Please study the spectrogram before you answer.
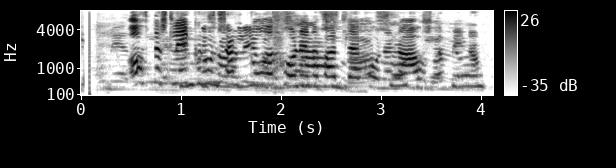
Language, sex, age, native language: Icelandic, female, 11, Icelandic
